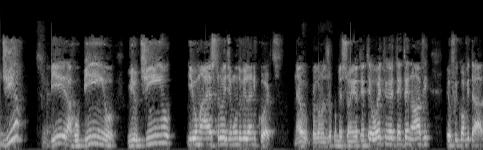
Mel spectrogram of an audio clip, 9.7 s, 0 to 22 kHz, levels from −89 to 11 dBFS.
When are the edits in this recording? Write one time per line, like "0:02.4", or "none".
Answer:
0:00.9
0:05.7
